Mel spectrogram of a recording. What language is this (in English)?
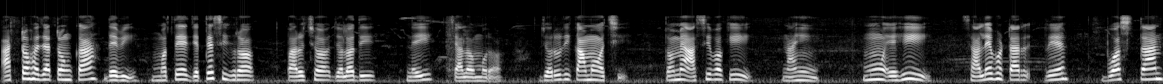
Odia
